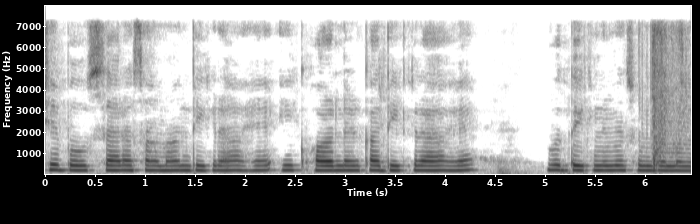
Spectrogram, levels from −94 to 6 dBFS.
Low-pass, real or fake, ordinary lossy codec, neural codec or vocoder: 7.2 kHz; fake; MP3, 64 kbps; codec, 16 kHz, 8 kbps, FreqCodec, larger model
